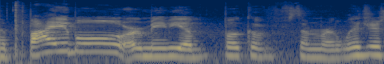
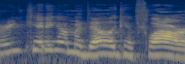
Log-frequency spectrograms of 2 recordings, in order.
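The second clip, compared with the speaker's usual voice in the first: put-on sassy voice, much higher pitch; 2 semitones higher than usual. Retelling teasing her coworker, quoting her own sassy retort to him. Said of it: "as I was being sassy with him".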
